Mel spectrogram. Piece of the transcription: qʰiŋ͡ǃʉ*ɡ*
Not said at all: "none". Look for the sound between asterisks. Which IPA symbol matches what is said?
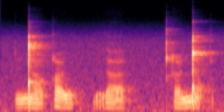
q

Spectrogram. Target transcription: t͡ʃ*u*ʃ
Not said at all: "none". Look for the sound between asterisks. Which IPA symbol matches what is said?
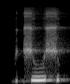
u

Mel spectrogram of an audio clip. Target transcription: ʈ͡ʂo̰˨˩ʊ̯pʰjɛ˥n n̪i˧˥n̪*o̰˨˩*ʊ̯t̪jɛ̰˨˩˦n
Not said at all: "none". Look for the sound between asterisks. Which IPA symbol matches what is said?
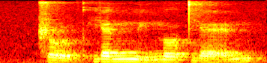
o˥˩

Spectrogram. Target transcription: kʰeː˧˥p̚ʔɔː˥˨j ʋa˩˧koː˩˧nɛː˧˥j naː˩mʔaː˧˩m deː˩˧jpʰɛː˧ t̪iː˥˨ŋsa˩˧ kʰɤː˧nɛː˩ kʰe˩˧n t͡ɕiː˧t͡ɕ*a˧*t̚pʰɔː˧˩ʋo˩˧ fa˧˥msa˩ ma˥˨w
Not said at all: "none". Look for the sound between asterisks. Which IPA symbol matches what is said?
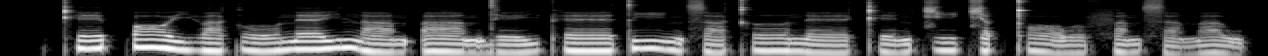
a˧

